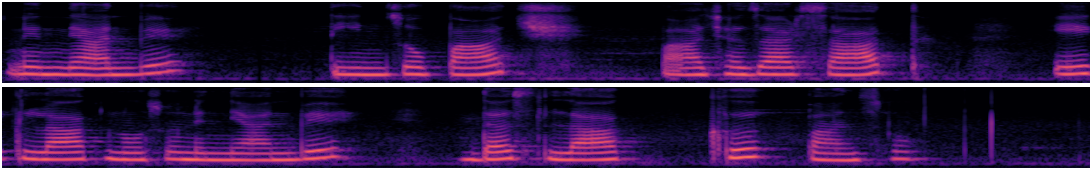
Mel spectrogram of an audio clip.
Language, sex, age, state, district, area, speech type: Hindi, female, 30-45, Madhya Pradesh, Bhopal, urban, spontaneous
